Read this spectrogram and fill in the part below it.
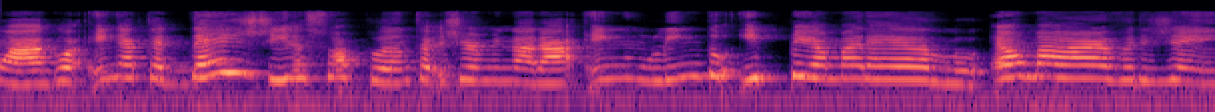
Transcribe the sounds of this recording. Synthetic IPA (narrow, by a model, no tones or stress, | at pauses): aɡwɐʔẽj̃at̪ɛd̪ɛjzd͡ʒiɐssuɐplɐ̃nt̪ɐʒeɾminaɾaʔẽj̃ũlĩnd̪ʊʔipeamaɾɛlʊʔɛũmɐaɾvoɾɪʒẽt͡ʃ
